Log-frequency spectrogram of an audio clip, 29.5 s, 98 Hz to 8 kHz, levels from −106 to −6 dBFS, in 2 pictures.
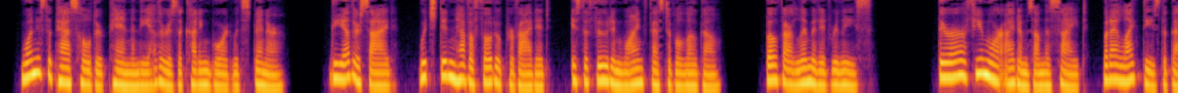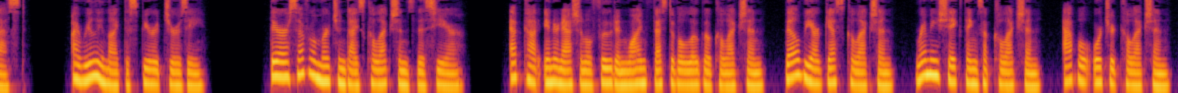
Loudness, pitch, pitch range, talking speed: -24 LUFS, 140 Hz, 130-165 Hz, 165 wpm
